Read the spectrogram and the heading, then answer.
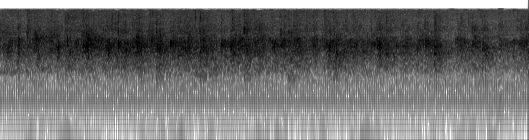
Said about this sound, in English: Oh, clap your hands again, would you?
